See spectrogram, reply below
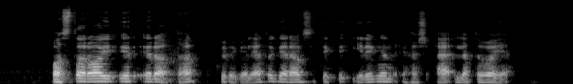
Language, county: Lithuanian, Kaunas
